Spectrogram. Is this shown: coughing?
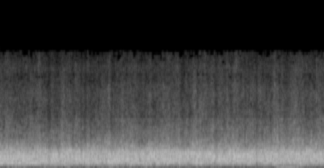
no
